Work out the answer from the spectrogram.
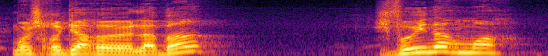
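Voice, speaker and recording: A male stand-up comedian telling a story on a TV studio stage in an animated, chatty way, laughing along as he goes. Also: high voice, normal speed. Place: TV studio stage with live audience. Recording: loud audience laughter and noise.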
